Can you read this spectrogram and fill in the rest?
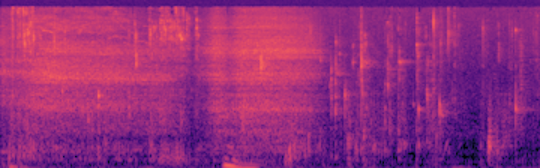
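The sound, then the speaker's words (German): Beer pours with a soft bubbling rush, followed by a few scattered drips and faint splashes as the flow tapers off; no one speaks. “Ja gut, dann trinken wir halt jetzt das Seidler.”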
